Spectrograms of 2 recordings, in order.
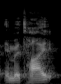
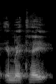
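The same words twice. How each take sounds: First: "imitate" with the last syllable like "tight"; mispronounced imitate. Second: Said in the usual way. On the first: Reporting co-host's slip before recording, "imitate" said as "imi-tight". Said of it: "for some reason she said imitate". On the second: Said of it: "she was meant to say imitate".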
